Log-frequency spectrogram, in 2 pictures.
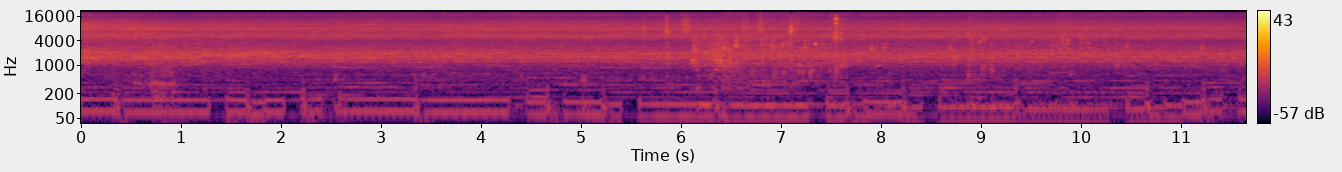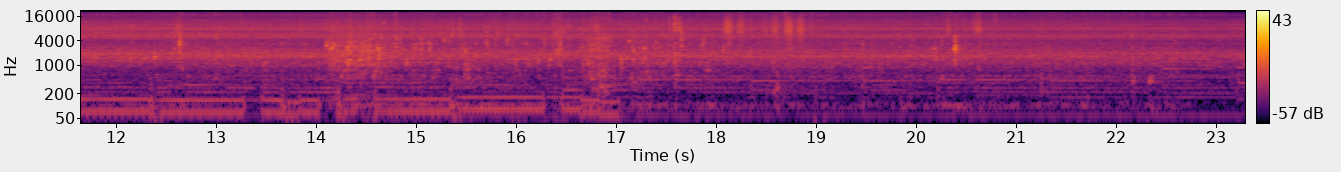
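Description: Washed rice sits draining in a strainer, giving a soft continuous trickle and hiss of water with a few faint clicks and drips, steady and quiet throughout with no talk.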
